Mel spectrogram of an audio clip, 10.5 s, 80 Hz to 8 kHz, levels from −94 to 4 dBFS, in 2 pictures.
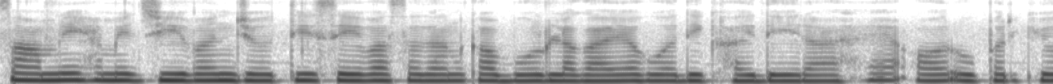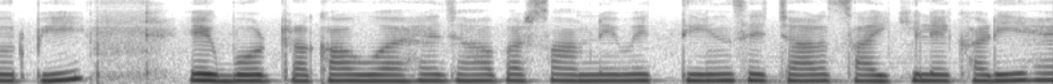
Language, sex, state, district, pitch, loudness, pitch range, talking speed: Hindi, female, Bihar, Vaishali, 215 Hz, -28 LUFS, 210-220 Hz, 195 wpm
